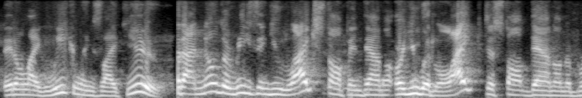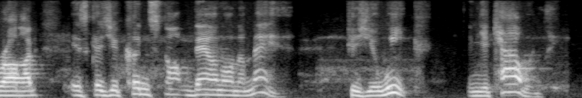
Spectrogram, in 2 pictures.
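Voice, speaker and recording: A high-pitched man hosts a heated call-in debate. He lectures in a dismissive way and talks over the caller again and again. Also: expressive, normal speed, mellow, husky. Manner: lecturing, dismissive, keeps interrupting. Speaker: debate show host.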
